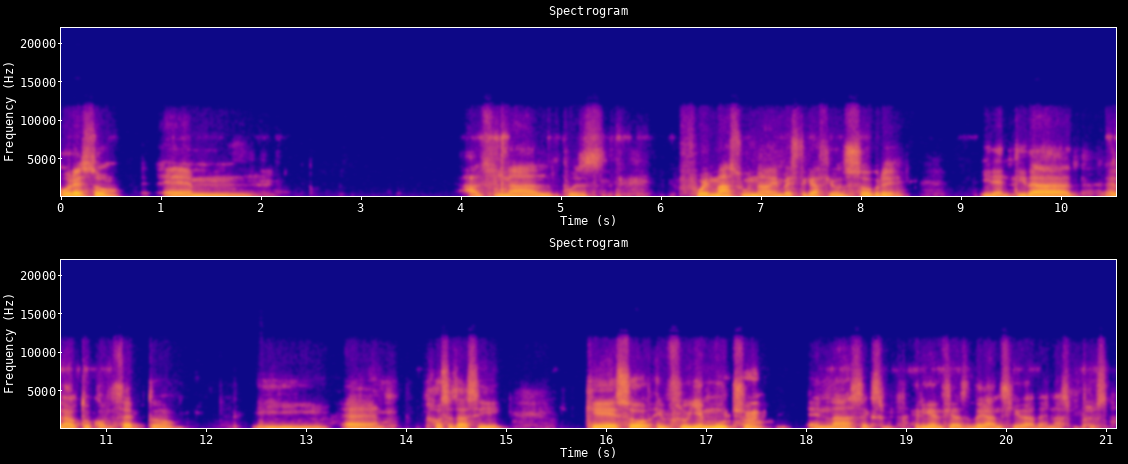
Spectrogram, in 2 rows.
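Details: Adult man who stutters, speaking Spanish learned after moving to Spain at 22; he says his stuttering was more severe in Spanish; stuttering.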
